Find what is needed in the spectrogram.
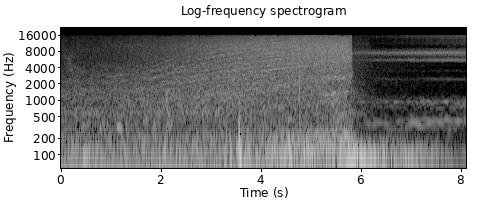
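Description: A road vehicle approaching, its engine rumble and tyre noise growing steadily louder, then cut off abruptly about six seconds in; after the cut, steady high tones like crickets or soft music.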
